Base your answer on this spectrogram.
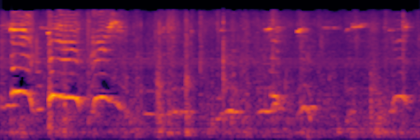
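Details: Playing Cardigan Welsh Corgi puppies in their seventh week give a drawn-out high whine at the start, then a string of softer, shorter whimpers and squeaks amid rustling and scuffling.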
